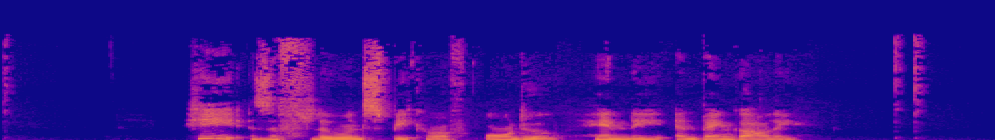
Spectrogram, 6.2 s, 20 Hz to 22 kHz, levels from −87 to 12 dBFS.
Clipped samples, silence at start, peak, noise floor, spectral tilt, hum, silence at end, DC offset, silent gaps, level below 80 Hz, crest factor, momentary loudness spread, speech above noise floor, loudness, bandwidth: under 0.1%; 0.05 s; -4 dBFS; -74 dBFS; -4.5 dB/octave; none; 0.45 s; under 0.1%; none; -58 dBFS; 18 dB; 17 LU; 54 dB; -20 LUFS; 16.5 kHz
